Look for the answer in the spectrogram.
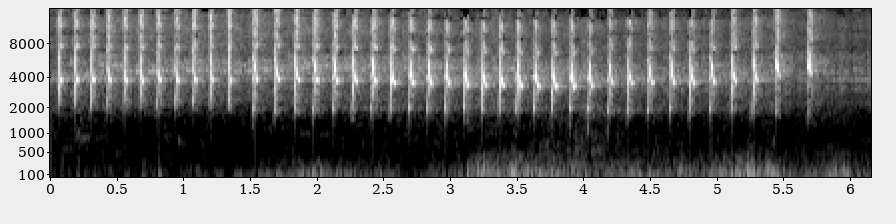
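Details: Lovebird delivering a long 'ngekek' chatter, kept as a master recording for teaching other birds: a steady run of sharp, high, buzzy notes, about four per second, unbroken for nearly six seconds before trailing off.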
